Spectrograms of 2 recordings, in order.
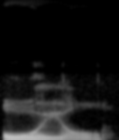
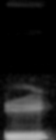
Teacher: Oi, your tongue rises to the E position. And then when you go from the E to the L, you let your tongue slide down and it makes a Y. So it's almost two syllables.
